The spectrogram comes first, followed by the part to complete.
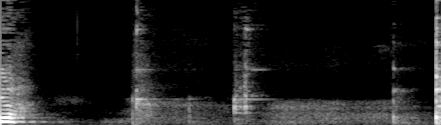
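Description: Two faint clinks of a metal spoon against a small glass bowl, about half a second apart, as sticky coffee is scraped out of it.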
